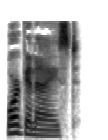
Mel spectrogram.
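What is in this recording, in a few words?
"humor", British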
